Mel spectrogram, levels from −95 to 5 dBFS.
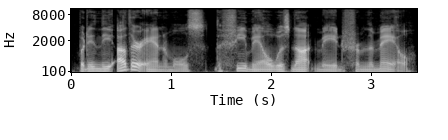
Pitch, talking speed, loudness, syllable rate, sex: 95 Hz, 225 wpm, -21 LUFS, 5.6 syllables/s, male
